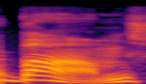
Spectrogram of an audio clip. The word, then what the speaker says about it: bombs: He's called upon to try to recover nuclear bombs. Remember that B is silent.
